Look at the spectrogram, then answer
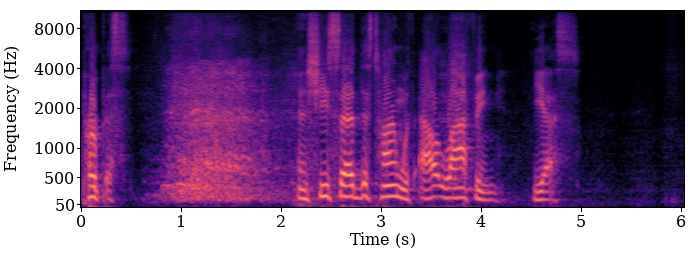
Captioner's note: laugh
